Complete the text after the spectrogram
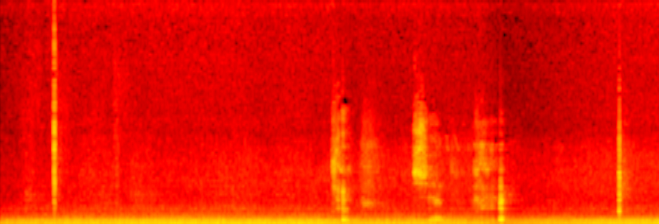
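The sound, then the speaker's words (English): A father's car is run in reverse to take mileage off, its engine running steadily throughout, a loud, constant low droning hum with no pauses, while a few brief, muffled mid-pitched sounds break in over the top. “And the ridiculous idea, if they ran the car in reverse, the mileage would go off.”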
